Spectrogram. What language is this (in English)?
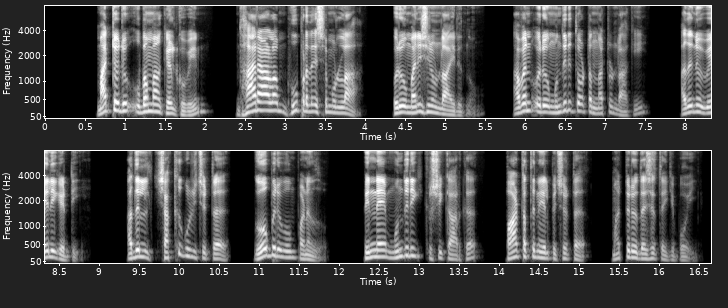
Malayalam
